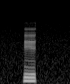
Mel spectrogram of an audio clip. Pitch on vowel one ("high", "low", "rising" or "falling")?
high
